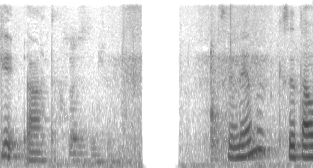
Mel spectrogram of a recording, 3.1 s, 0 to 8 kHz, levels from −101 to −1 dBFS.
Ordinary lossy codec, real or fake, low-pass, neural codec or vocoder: none; real; 7.2 kHz; none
